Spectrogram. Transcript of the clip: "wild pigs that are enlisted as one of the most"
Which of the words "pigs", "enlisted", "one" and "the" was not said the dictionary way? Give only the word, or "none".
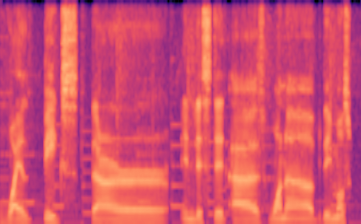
pigs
